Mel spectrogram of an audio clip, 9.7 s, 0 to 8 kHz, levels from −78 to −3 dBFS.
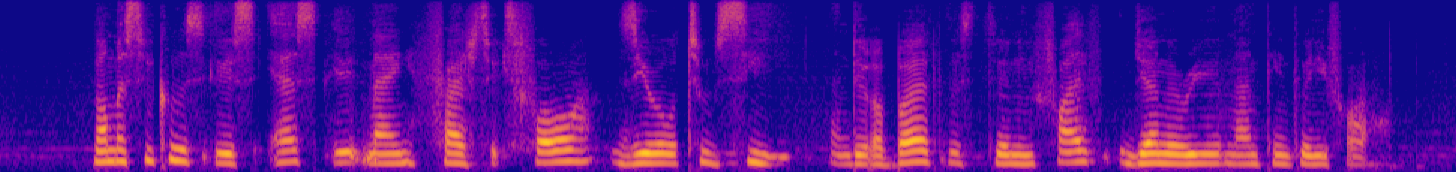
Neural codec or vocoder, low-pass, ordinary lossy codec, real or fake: codec, 16 kHz, 0.5 kbps, X-Codec, HuBERT features, trained on balanced general audio; none; none; fake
